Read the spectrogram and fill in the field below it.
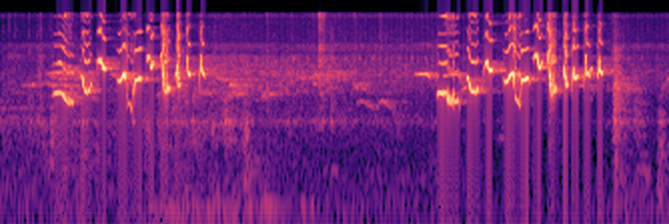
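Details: Song of an oriental magpie-robin meant to train untrained birds to sing quickly and densely: two fast bursts of about a dozen sharp whistled and chipping notes, separated by a quieter gap with faint murmuring.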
